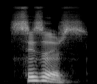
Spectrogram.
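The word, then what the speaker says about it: scissors: अब रूल क्या है, अगर किसी लफ्ज़ में सी से पहले एस आता है तो सी हमेशा साइलेंट होगा। लाइक आपके पास कुछ एग्जांपल्स हैं। सेंट, खुशबू, सेंट, सेंट। साइंस, साइंस, इल्म। सिजर्स, सिजर्स, कैंची, सिजर्स।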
